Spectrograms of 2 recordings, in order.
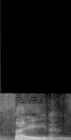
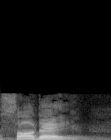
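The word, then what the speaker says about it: Sade (צ): And if you'll look at it, you will be like me, and you will say, oh, it's Sayd, Sayd. But actually, it is pronounced Sade, Sade. That's how you say it. And actually, there's like a little t. With the T and S. It's Sade.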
